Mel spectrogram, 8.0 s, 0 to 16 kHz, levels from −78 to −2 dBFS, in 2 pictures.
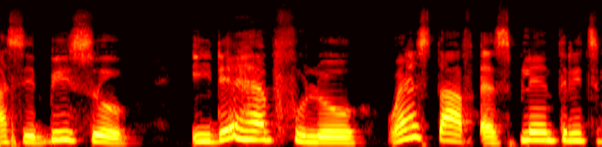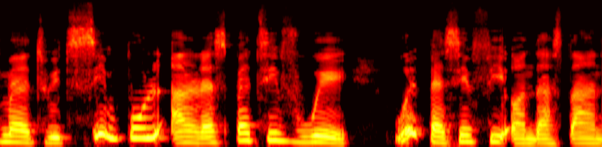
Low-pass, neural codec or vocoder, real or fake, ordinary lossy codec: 14.4 kHz; none; real; none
